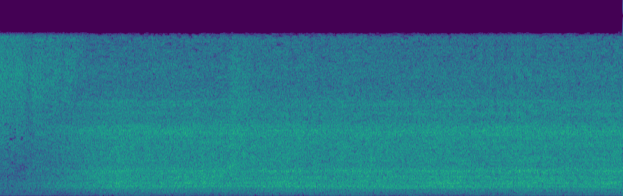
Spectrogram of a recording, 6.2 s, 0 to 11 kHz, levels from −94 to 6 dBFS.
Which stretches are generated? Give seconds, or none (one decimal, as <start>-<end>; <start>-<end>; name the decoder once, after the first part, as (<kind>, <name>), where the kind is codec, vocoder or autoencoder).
4.8-5.4 (vocoder, WaveNeXt)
